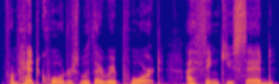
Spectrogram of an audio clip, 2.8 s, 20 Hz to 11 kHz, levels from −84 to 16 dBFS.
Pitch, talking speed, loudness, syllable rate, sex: 195 Hz, 195 wpm, -19 LUFS, 4.8 syllables/s, female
